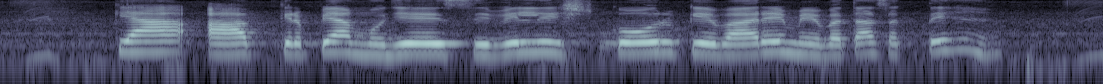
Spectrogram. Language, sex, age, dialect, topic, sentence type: Hindi, female, 18-24, Kanauji Braj Bhasha, banking, statement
